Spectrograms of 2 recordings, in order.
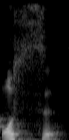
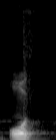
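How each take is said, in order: First: The word ends with an added seu syllable. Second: The word ends in a clipped t stop. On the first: The speaker calls it wrong. "설마" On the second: The speaker calls it right. "디귿으로 발음됩니다"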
